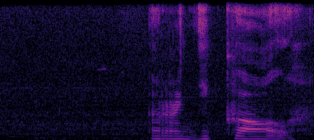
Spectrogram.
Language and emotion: Russian, angry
